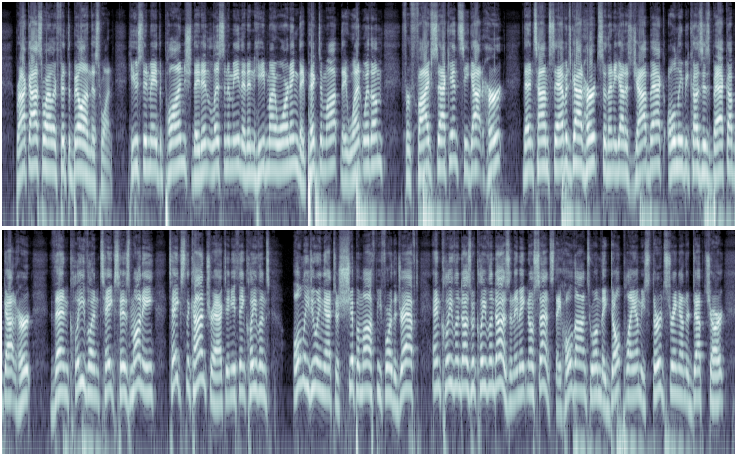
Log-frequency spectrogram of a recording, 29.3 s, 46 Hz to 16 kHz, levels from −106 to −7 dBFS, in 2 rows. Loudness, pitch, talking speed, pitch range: -16 LUFS, 215 Hz, 210 wpm, 200-235 Hz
